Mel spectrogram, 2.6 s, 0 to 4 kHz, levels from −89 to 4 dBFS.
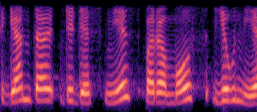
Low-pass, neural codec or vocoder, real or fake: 3.6 kHz; codec, 16 kHz in and 24 kHz out, 1 kbps, XY-Tokenizer; fake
